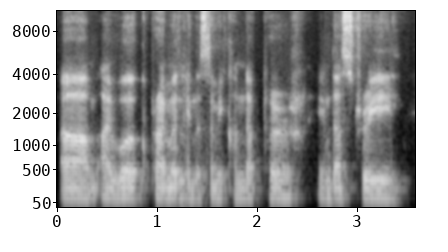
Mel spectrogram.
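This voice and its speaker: A man in his thirties from the United States, a guest talking calmly about himself on a podcast with frequent fillers. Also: lowish voice. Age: 30s. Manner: measured, self-introducing with fillers. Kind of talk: casual interview.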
